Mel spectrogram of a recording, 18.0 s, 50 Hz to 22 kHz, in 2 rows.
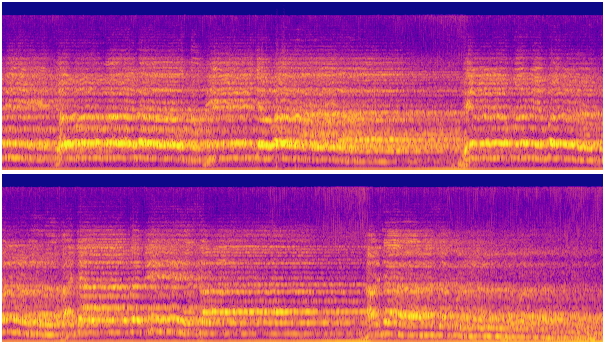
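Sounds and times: chorus chanting in unison: 0.0 - 17.5.

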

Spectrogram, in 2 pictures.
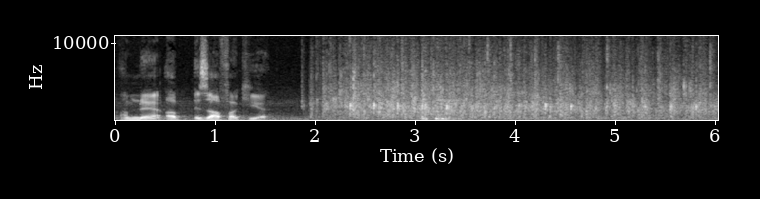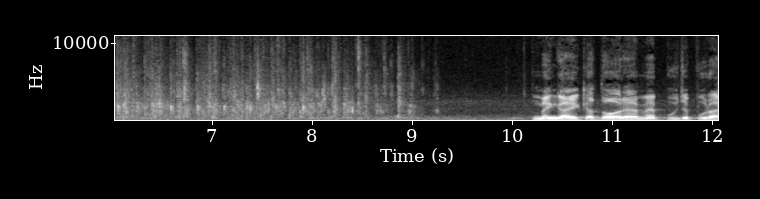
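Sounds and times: audience applauding: 1.9 - 9.4.

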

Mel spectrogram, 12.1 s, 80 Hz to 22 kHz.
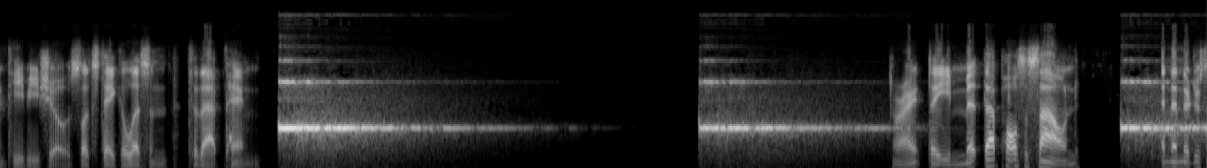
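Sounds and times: sonar ping ringing: 2.8 - 5.9, 7.0 - 9.0, 11.2 - 12.0.

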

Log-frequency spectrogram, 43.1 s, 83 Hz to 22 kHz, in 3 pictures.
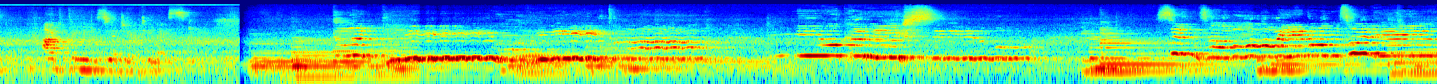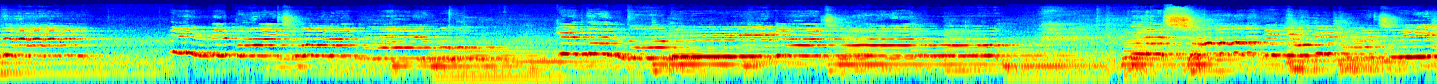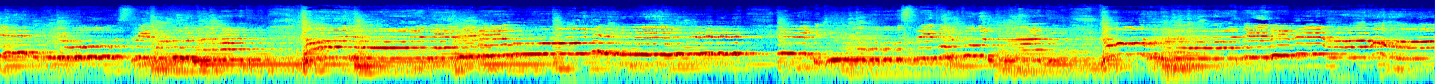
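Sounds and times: woman singing operatically: 3.2 - 10.5, 11.5 - 25.0, 25.6 - 43.0.

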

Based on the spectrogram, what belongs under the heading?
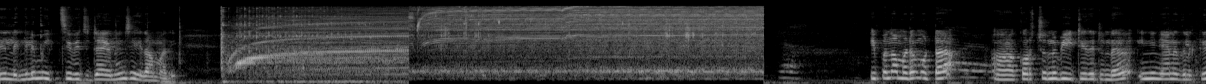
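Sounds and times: electric hand mixer whining: 2.2 - 7.7.

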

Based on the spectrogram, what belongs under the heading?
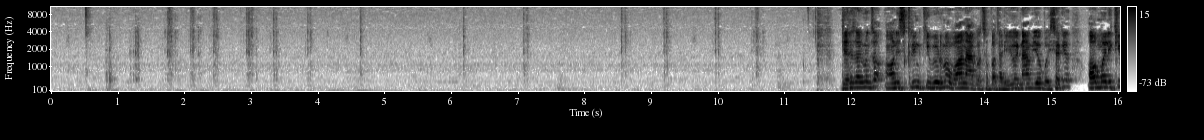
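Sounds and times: mouse scroll wheel clicks: 0.8 - 4.0, 8.5 - 10.8.

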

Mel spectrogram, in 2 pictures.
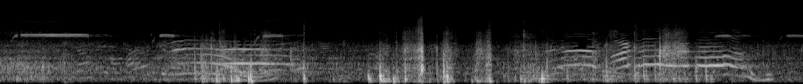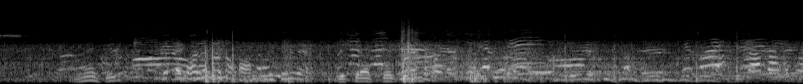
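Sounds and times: excited voices shouting: 1.5 - 3.1.

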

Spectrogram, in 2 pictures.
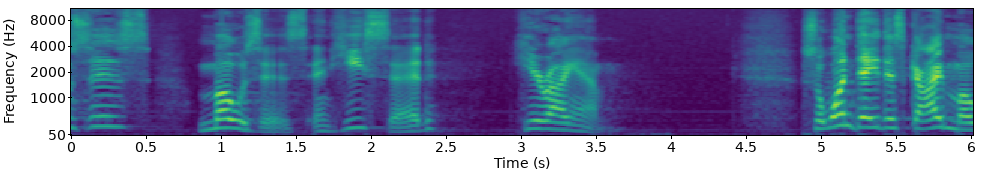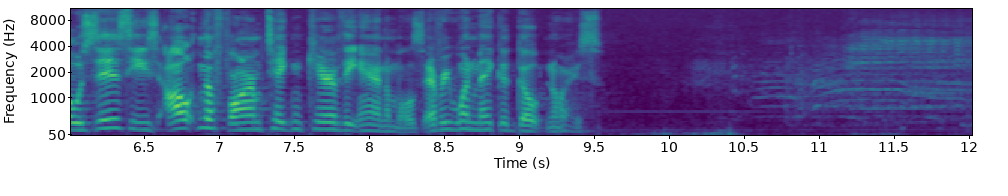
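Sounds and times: people imitating goat bleats: 10.6 - 12.0.

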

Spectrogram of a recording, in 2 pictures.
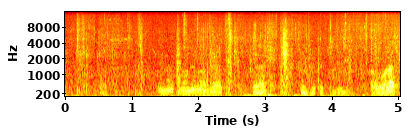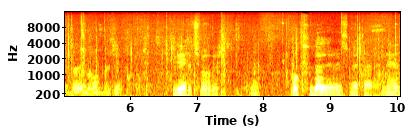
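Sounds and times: voices talking: 1.4 - 10.0.

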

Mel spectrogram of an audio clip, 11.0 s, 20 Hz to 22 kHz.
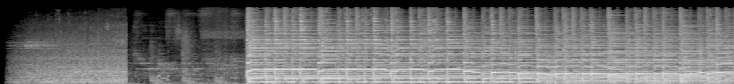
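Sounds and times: street traffic: 0.1 - 2.0.

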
